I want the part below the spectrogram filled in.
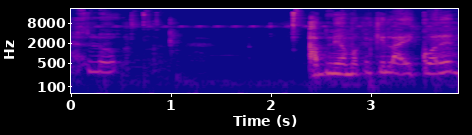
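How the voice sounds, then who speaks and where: A woman's voice: high voice, little pitch movement, a little slow, creaky, mellow, breathy edge. A woman making a playful prank phone call in a gushing, pleading manner. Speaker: prank caller, vlogger.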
